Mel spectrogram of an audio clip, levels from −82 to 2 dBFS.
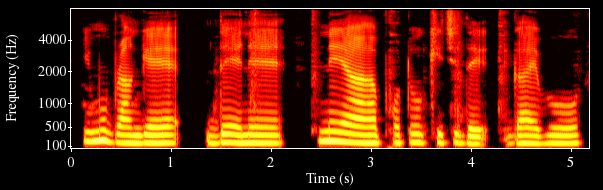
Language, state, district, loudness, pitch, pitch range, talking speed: Idu Mishmi, Arunachal Pradesh, Lower Dibang Valley, -16 LUFS, 170 Hz, 165-180 Hz, 80 wpm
